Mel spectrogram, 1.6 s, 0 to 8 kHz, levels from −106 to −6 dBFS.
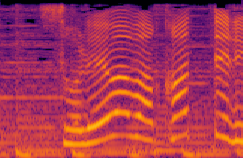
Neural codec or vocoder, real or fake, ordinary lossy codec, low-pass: none; real; none; 7.2 kHz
